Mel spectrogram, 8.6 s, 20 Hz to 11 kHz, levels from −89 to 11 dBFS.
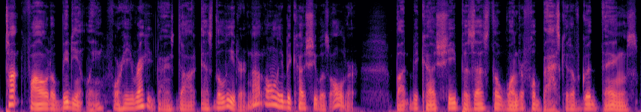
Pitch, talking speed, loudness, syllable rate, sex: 95 Hz, 180 wpm, -23 LUFS, 6.0 syllables/s, male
